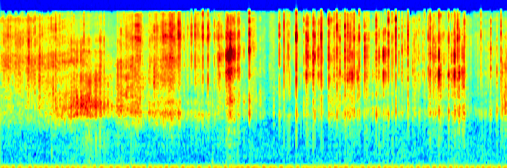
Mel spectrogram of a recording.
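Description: A hollow, pink-lit, textured plastic galaxy moon globe lamp is held in both hands and scratched with long nails. The result is a steady, dense crackling and scratching, mostly bright hiss with sharp high ticks, over a constant low hum.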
